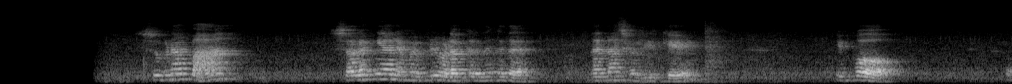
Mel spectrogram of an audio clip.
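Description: An elderly woman speaks calmly into a microphone.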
